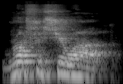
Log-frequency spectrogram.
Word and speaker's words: Rochechouart: Am I pronouncing Rochechouart? Right. R-O-C-H-E-C-H-O-U-R-T. Rochechouart.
